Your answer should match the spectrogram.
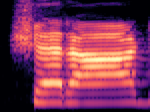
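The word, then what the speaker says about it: charade: देखिए स्पेलिंग अटपटी सी है, कुछ एक स्पेलिंग काम में आती है, फिर भी एक बार देख लें। शराड, ये है शार्लटन, ठीक है, शार्लटन।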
